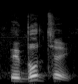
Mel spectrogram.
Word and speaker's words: Ubuntu: There's a great term in Africa called Ubuntu, or Ubuntu, whichever way you want to pronounce it.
